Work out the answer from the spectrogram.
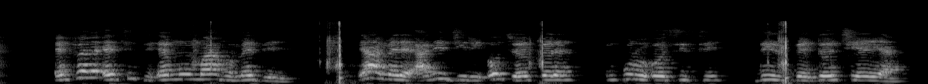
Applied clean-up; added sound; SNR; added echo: classical method WPE with log-MMSE.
